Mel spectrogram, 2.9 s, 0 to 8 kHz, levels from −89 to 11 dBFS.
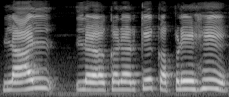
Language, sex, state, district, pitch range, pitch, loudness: Hindi, female, Madhya Pradesh, Bhopal, 235-265 Hz, 240 Hz, -14 LUFS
